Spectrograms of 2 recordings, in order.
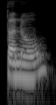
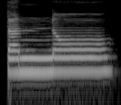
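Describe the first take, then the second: First: The n sound is short and not held. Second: The n sound is held long and emphasized. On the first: The speaker calls it wrong. "So it's like not tano" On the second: The speaker calls it right. "So you're holding that n"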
